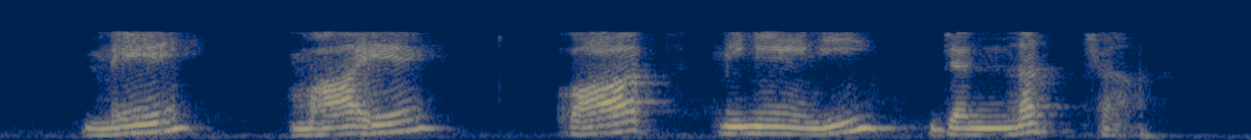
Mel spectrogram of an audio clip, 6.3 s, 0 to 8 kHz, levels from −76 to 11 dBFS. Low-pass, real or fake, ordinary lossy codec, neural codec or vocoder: 7.2 kHz; fake; AAC, 16 kbps; codec, 16 kHz, 1.1 kbps, Voila-Tokenizer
